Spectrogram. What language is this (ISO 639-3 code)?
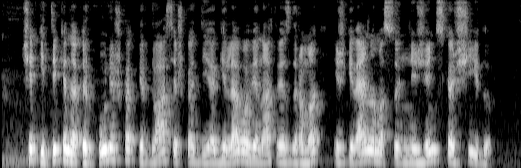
lit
